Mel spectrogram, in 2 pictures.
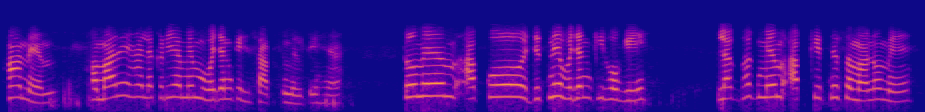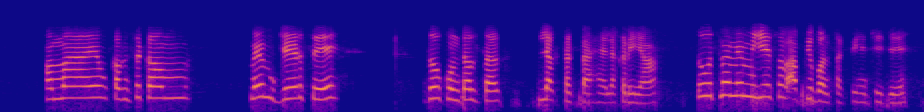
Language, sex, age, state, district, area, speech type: Hindi, female, 30-45, Uttar Pradesh, Sonbhadra, rural, conversation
